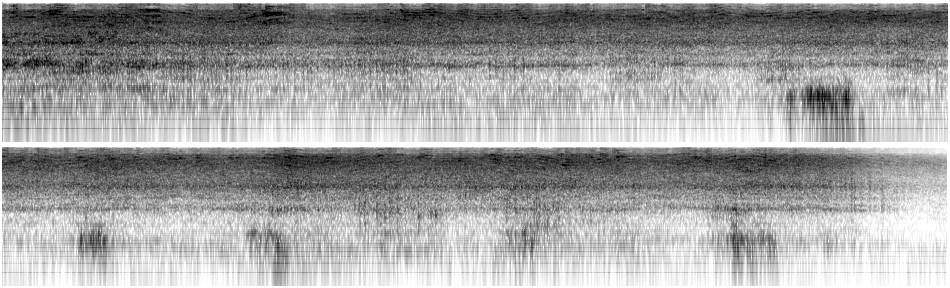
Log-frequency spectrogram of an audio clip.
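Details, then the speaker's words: Chief Steamer Fogger attachment spraying disinfectant with steam, adjustable flow knob fully closed for least chemical, held off the surface to avoid soaking it; steady hiss with soft periodic spray puffs, no sputtering, normal fogger spray. "we start to spray steam and i'm i'm not going to be all the way up on the surface i don't want to get it soaking wet now my chemicals starting to come out"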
